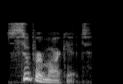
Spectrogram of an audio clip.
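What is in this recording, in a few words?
"supermarket", English word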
